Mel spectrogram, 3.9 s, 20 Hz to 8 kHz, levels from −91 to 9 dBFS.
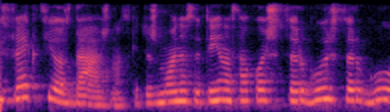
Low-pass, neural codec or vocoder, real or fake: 7.2 kHz; none; real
